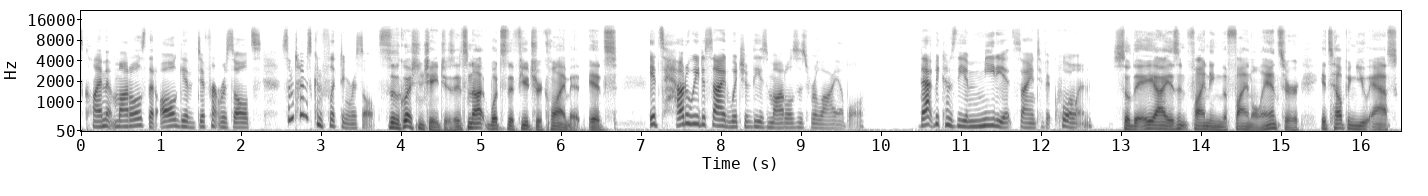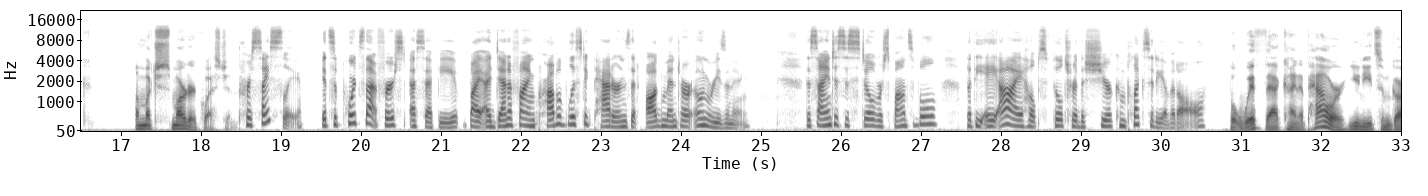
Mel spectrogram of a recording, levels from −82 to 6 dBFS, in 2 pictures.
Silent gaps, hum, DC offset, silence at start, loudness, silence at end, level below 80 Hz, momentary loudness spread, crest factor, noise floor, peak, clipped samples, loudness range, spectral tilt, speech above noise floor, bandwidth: none; none; under 0.1%; 0 s; -29 LUFS; 0 s; -50 dBFS; 13 LU; 22 dB; -61 dBFS; -6 dBFS; under 0.1%; 6 LU; -5 dB/octave; 33 dB; 13.5 kHz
